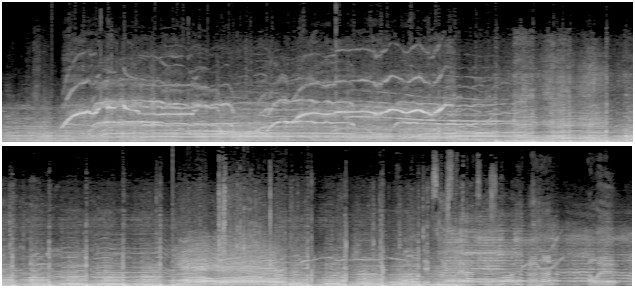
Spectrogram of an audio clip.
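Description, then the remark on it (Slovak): A loud concert crowd cheers and whistles continuously, shrill sliding whistles cutting through the roar, with a heavy low thumping joining in after about six seconds. “Ľuďom až tak nepáčilo, pískali.”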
